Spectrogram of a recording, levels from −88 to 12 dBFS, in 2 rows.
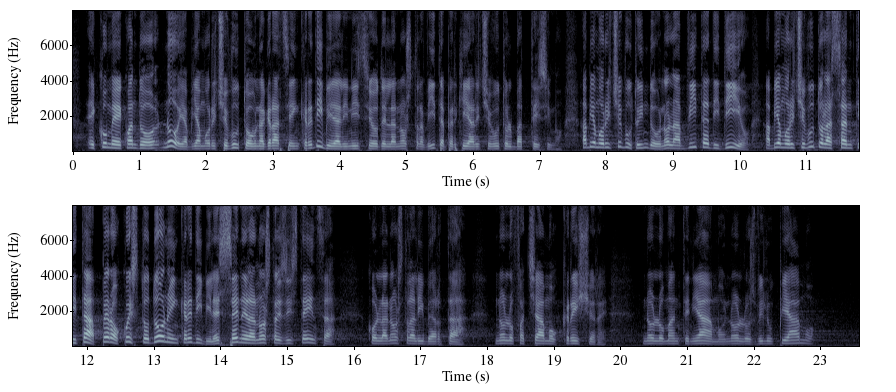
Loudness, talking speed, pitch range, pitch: -27 LUFS, 135 wpm, 150-205 Hz, 165 Hz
